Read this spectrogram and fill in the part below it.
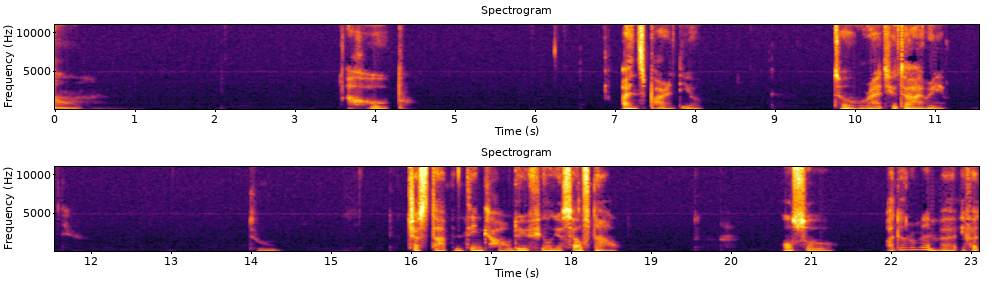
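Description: A young woman makes soft mouth sounds close to a microphone.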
